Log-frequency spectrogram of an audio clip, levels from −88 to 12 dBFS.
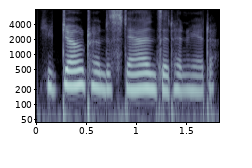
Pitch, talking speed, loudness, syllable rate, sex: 210 Hz, 165 wpm, -18 LUFS, 5.2 syllables/s, female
